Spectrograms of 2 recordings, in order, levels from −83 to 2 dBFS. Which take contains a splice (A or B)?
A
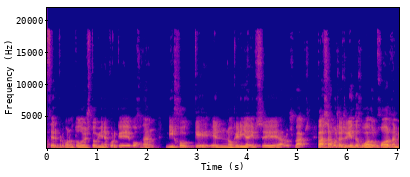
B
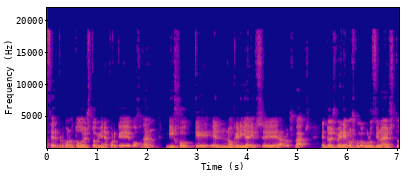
A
